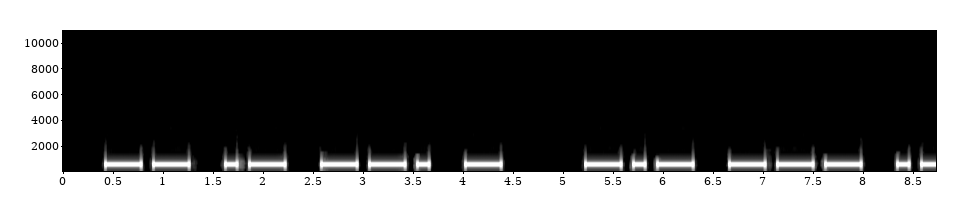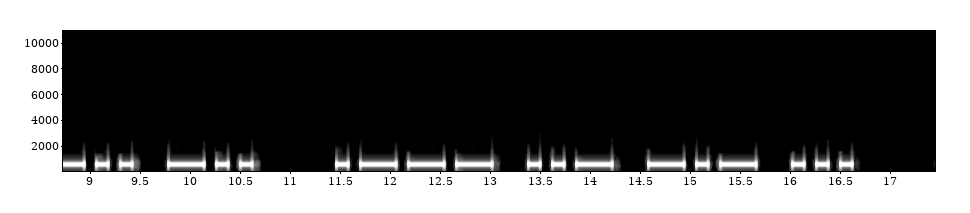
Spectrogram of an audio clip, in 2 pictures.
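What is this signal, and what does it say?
Morse code, heard as a keyed tone, about 10 wpm, 600 Hz. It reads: MAGT KOLD JUKS
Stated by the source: Morse practice of short Danish words at 10 wpm, from CW med Gnister.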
